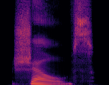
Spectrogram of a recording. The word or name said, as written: shelves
